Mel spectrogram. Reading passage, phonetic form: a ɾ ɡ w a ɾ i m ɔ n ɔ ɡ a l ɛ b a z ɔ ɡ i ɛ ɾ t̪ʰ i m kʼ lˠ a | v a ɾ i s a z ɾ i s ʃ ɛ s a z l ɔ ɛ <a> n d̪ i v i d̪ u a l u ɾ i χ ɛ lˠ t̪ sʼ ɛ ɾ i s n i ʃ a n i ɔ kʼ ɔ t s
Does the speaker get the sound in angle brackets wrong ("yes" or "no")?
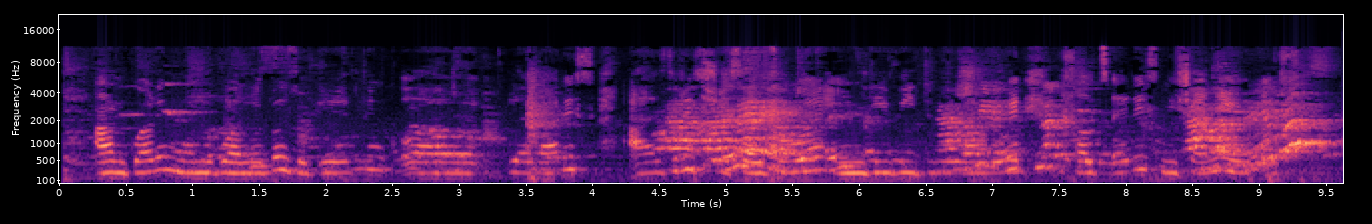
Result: yes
